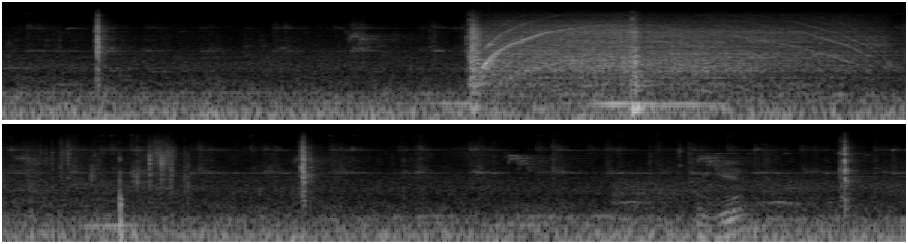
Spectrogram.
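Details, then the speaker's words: Boat engine starting attempt after smoke and a possibly damaged alternator: scattered clicks, then a short whirring spin that rises and fades with no cranking; the starter motor spins but does not engage the flywheel. "oh the starter motor is not connecting it's connected but you know it's like it's not engaging yeah turn on just one click"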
